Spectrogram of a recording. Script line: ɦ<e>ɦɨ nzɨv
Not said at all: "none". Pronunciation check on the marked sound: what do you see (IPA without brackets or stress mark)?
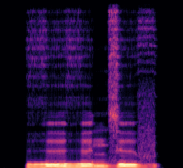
ɨ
